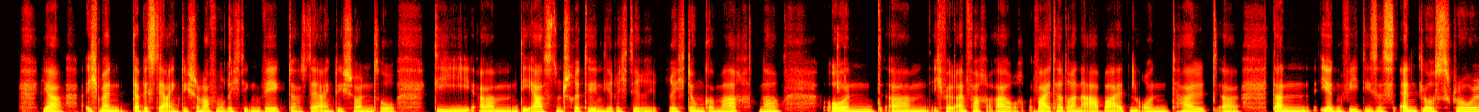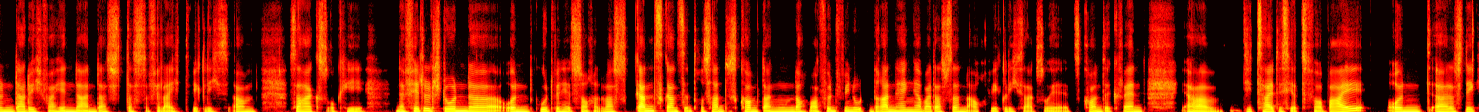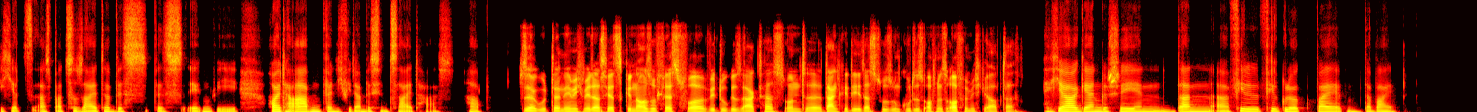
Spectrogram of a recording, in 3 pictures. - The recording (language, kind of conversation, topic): German, advice, Wie erreiche ich meine Ziele effektiv, obwohl ich prokrastiniere?
- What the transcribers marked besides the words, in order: tapping; other background noise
